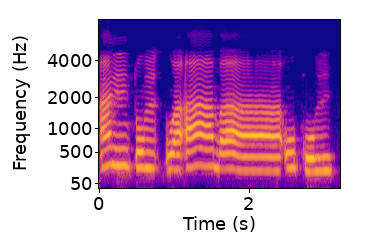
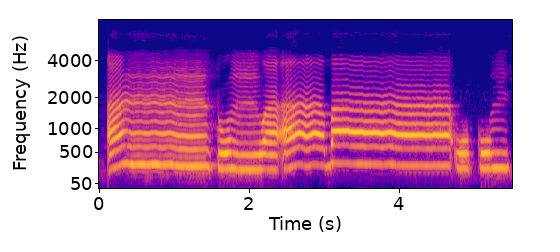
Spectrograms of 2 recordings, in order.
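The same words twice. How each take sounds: First: The m sound is held back and cut off. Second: The m sound flows lightly into the next word. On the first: The speaker calls it wrong. "Mim sukun tidak boleh tertahan suara. ... tidak boleh seperti itu" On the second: The speaker calls it right. "Jadi harusnya alirkan setengah"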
